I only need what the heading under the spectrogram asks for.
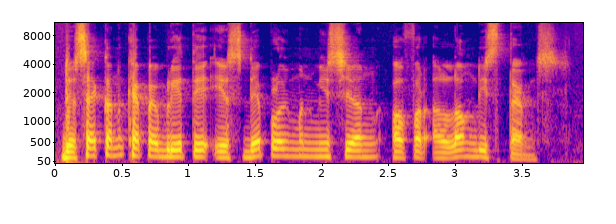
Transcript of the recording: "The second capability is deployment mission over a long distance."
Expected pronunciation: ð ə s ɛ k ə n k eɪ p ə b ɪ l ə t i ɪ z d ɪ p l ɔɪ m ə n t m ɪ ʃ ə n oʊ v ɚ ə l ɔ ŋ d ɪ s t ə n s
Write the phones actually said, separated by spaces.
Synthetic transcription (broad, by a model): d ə s ɛ k ə n k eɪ p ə b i l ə t i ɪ s d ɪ p l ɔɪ m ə n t m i s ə n oʊ f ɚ ə l ɔ ŋ d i s t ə n s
